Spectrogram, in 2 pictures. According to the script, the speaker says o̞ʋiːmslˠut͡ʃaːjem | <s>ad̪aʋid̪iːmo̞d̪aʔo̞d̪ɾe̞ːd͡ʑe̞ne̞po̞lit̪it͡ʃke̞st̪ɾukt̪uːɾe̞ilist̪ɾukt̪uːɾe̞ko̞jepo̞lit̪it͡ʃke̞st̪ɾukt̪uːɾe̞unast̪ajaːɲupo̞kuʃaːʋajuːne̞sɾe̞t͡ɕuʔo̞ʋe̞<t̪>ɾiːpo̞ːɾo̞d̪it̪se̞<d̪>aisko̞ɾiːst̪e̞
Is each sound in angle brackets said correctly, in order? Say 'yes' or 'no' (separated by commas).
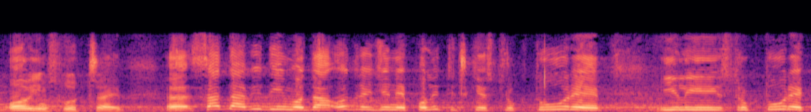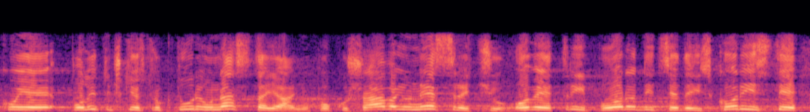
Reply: yes, yes, yes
